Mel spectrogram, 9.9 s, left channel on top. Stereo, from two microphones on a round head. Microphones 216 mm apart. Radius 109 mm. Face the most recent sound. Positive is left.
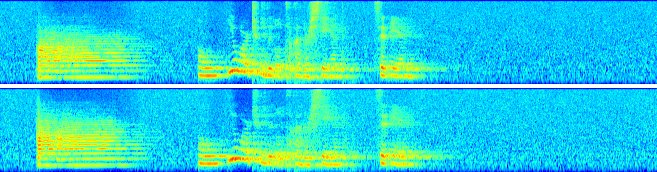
turn(degrees=50)  # may be behind; listen again after turning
